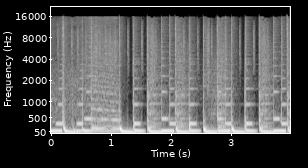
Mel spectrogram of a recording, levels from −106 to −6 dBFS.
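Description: At 3.00 s a sharp double pop, two quick thumps within about a quarter second (ending near 3.25 s), jumps out a few decibels above the sound, which continues beneath it. This loud pop is likely a sudden voltage pulse, from a plug, switch, static or driver glitch, entering the signal path.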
